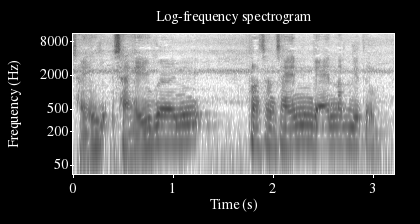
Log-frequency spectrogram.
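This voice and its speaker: Mellow-voiced man telling a ghost story. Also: medium pitch, quick pace, a little hiss or hum, rough recording. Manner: animated, repeats phrases, keeps addressing the listener. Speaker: storyteller recounting his own experience. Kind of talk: casual first-person ghost story.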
